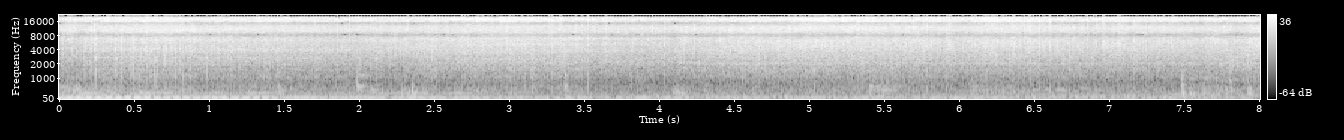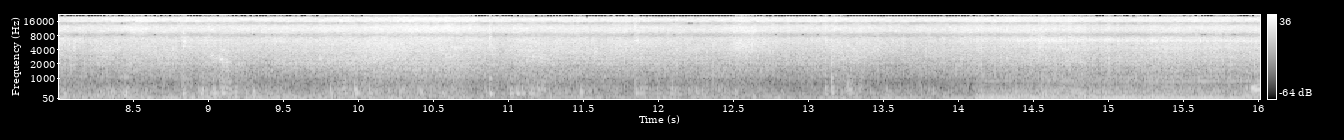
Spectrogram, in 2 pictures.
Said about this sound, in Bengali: আলুর মধ্যে এবার পুঁই শাক দিয়ে দেব পুঁই শাকটা হালকা করে ভেজে নিয়ে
